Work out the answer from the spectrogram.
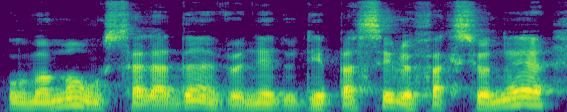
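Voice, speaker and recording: A man narrating a classic story aloud, with a fairly low voice. He reads at a steady, measured pace, carrying the scenes along in a calm storyteller's way. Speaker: audiobook narrator. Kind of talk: scripted literary narration.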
